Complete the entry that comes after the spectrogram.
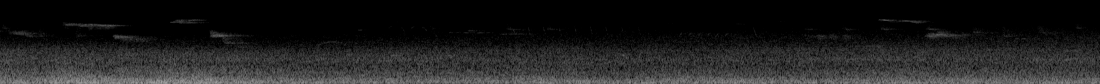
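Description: Steady background noise with small birds chirping a few times, short high calls about a second in, at two seconds and again near nine seconds.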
